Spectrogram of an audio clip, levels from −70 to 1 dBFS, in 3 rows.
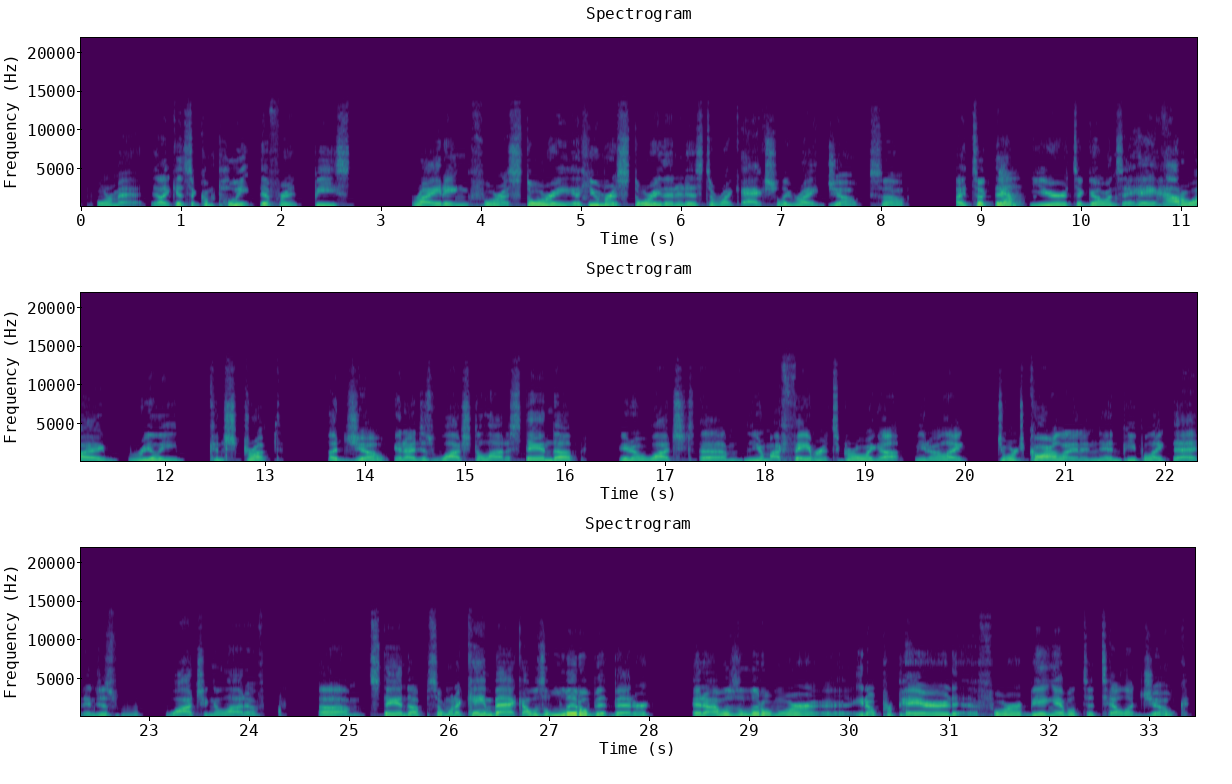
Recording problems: none

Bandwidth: 14 kHz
